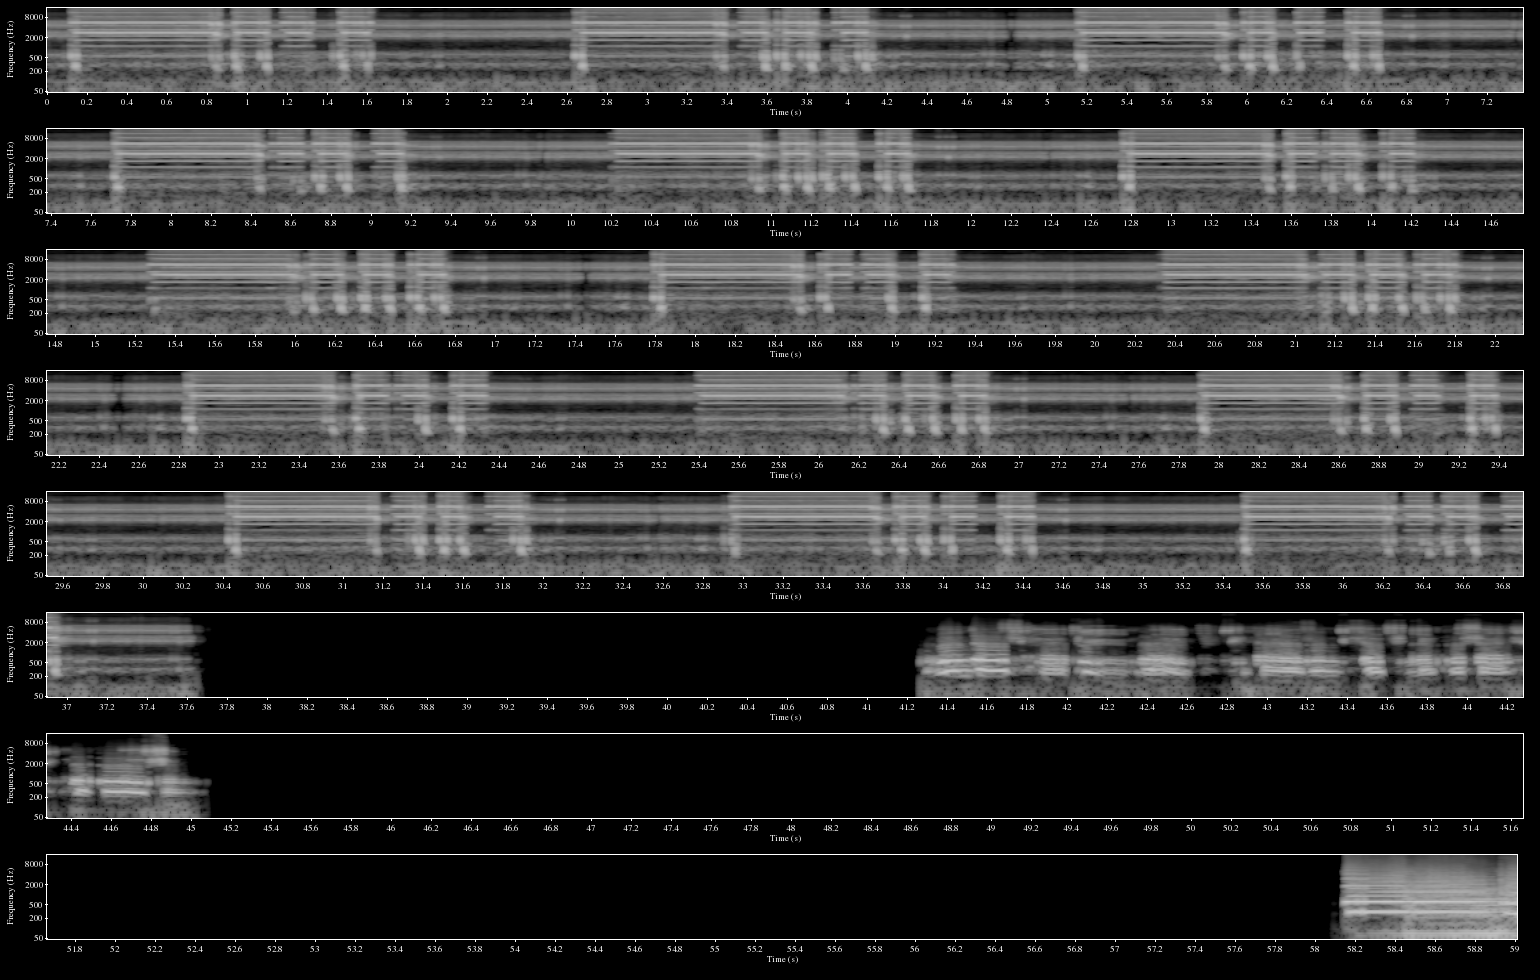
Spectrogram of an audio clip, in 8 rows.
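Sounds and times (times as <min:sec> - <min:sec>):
harsh distorted buzzing: 0:00.0 - 0:37.7, 0:58.2 - 0:59.0
shrill alarm-like tones: 0:25.4 - 0:37.4, 0:58.2 - 0:59.0.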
